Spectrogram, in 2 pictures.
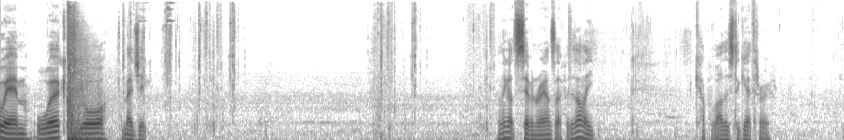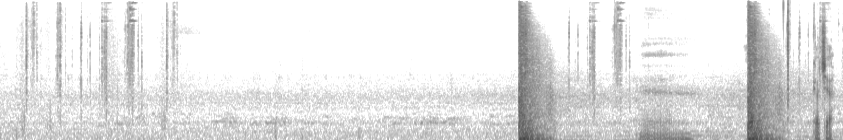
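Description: A rifle fires loud single shots that crack and echo.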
